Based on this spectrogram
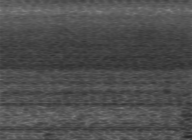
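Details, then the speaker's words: Newly installed engine at first idle after cam/crank relearn, cold and warming, belts off, no coolant but oil filled, a little smoke expected; steady even idle with hissy top end, no knocks or misses; normal. "That's to be expected. Just running."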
